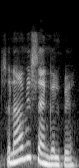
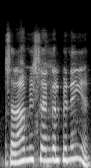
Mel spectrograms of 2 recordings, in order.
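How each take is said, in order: First: Teacher correcting, stressing اس. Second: اس stressed, falling tune; teacher stressing اس. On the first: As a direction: mark the right angle with اس. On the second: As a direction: point out the wrong angle with اس. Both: Shown as a demonstration.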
